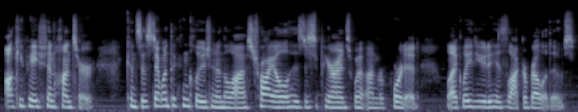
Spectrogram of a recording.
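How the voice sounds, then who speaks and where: A woman's voice: medium pitch, steady tone, a little fast, close to an everyday voice. Terse, detached forensic witness , played by a woman. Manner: clipped, dry, matter-of-fact. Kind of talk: video game voice acting.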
